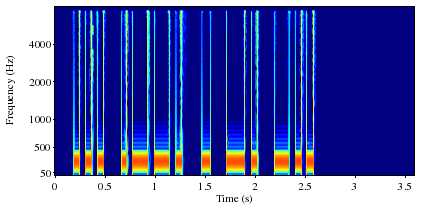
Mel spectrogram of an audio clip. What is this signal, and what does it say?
Morse code, heard as a keyed tone, about 21 wpm, 250 Hz. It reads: SPEND
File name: morse / morse-training-20WPM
